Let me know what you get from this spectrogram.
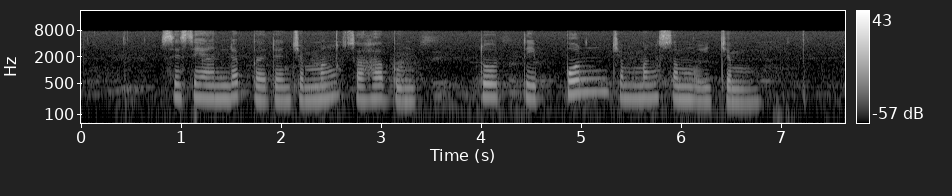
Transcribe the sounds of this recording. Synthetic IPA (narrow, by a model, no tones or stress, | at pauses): sisiandap̚b̥adant͡ʃəməŋsaɦabunt̪ut̪ipʊnt͡ʃəməŋsəmuid͡ʒəm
